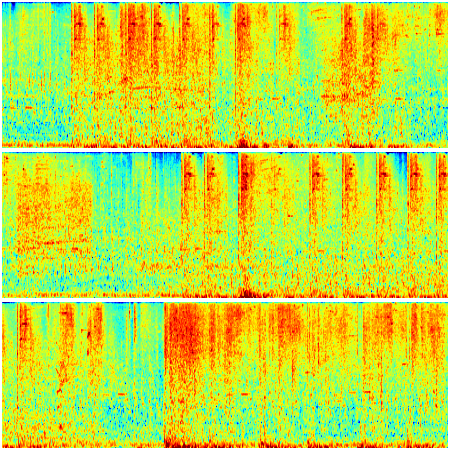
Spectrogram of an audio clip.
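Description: Rapid gunfire crackles and bursts.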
